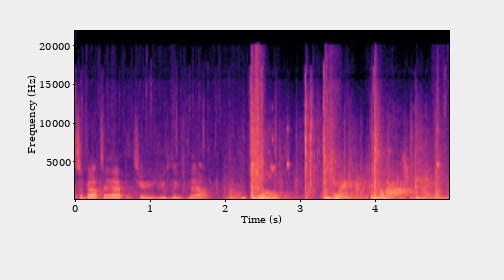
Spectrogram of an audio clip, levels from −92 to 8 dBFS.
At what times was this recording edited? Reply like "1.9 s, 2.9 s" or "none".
none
